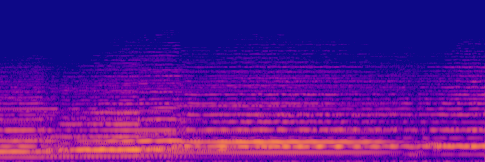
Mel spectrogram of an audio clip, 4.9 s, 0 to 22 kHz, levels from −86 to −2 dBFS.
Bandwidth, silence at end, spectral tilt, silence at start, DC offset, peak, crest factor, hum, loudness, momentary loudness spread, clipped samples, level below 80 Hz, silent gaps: 8.8 kHz; 0 s; -7.5 dB/octave; 0 s; under 0.1%; -20 dBFS; 14 dB; none; -33 LUFS; 8 LU; under 0.1%; -72 dBFS; none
